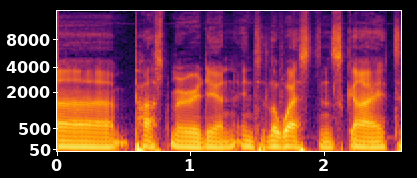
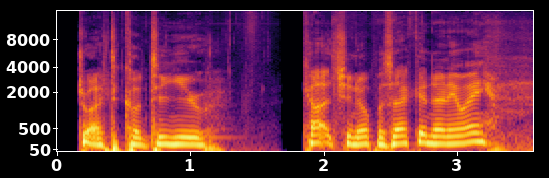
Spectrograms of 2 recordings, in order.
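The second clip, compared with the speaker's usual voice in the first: words stretched through a yawn, pitched up; 6 semitones higher than usual. Speaker struggling with plate solving, talking to viewers: yawning. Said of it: "Sorry for yawning at you".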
